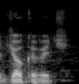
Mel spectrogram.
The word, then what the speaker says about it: Djokovic: Actually, I think the D is silent, so Djokovic.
